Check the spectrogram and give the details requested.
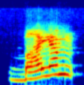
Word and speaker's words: பயம்: Bhayam, because it's a Sanskrit letter, we are pronouncing pa as ba.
